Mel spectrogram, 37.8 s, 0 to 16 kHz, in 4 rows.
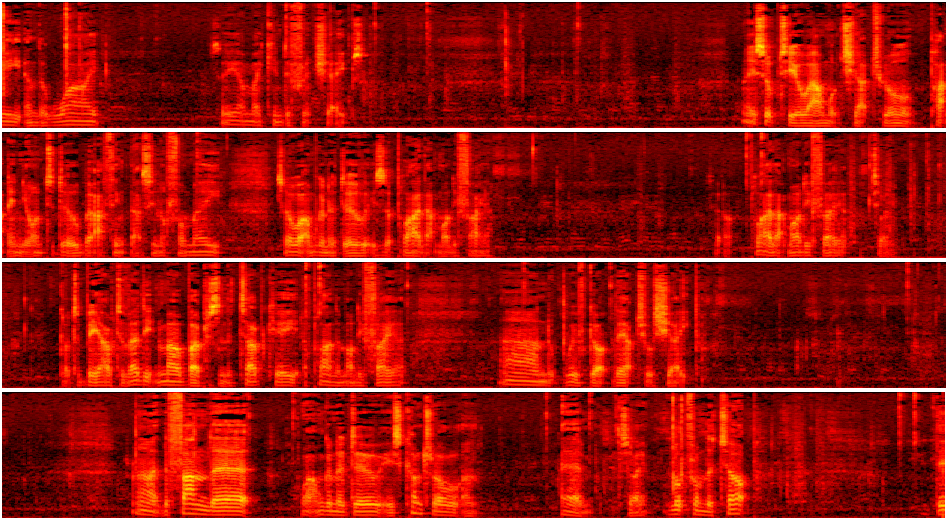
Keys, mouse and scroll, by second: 0.0-0.5 typing, 2.1 g, 2.8 click, 3.2 y, 3.2 scroll up 3, 4.1 middle click, 4.8 Tab, 5.3 scroll up 2, 5.7 middle click, 10.1 scroll, 11.2 middle click, 11.9 Tab, 16.9 click, 18.3 Tab, 21.9 click, 23.9 middle click, 24.3 Tab, 27.7 middle click, 28.4-28.9 scroll, 29.5 Tab, 30.0 Tab, 31.0 middle click, 31.1 middle click, 34.0 middle click, 34.8 7, 37.3 click.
